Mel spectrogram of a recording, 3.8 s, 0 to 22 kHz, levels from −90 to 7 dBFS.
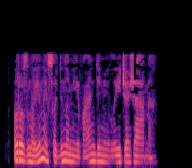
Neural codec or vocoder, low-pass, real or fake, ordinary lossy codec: none; 7.2 kHz; real; MP3, 24 kbps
